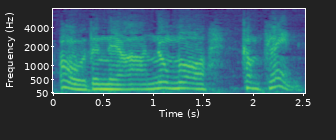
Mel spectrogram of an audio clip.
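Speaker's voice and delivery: put-on a Midwestern lady faking a French accent; thick put-on French accent, a bit overdone; phony French accent. Perfume rep posing as French, phony French accent. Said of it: "It was a phony French accent".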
